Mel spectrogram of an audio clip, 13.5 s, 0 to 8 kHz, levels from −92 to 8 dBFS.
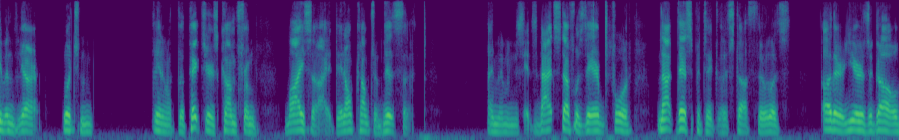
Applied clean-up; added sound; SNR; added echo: neural diffusion model UNIVERSE++.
